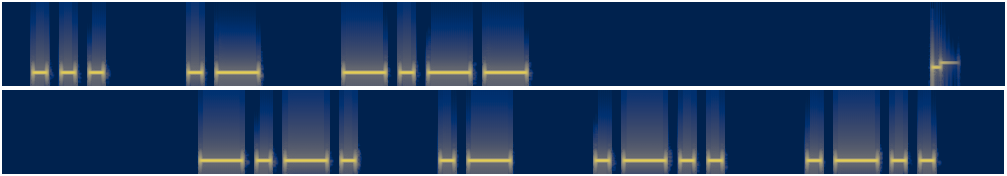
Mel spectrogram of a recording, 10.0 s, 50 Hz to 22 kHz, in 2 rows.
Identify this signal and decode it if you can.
Morse code, heard as a keyed tone, about 17 wpm, spaced as for 12 wpm, 700 Hz. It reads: SAY CALL
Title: 2x Character Spacing - Top 200 Words - 17wpm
